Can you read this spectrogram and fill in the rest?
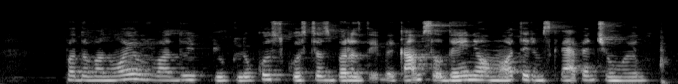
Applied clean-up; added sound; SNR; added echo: none; none; none; none.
